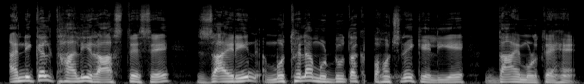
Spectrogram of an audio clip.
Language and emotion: Urdu, neutral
